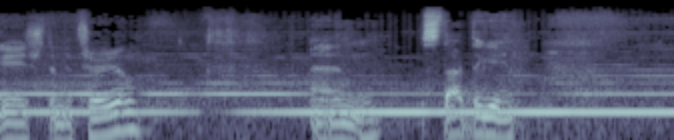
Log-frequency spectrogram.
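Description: A man speaks to the listener nearby.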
